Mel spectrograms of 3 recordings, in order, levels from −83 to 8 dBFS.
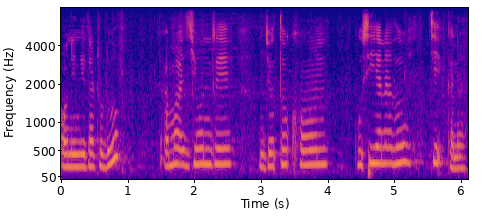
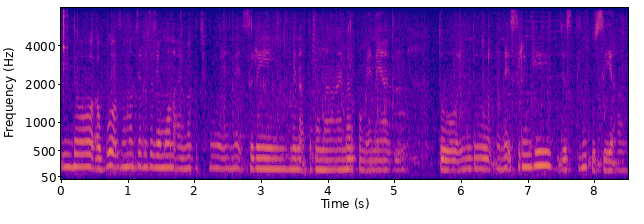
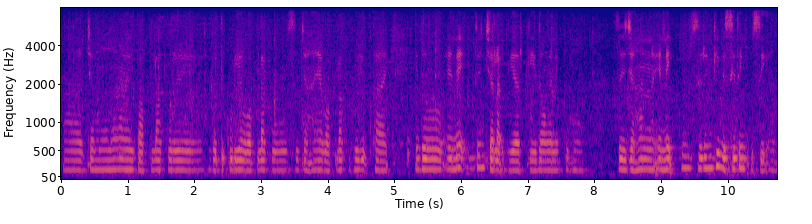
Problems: background sounds at intervals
